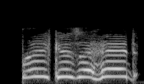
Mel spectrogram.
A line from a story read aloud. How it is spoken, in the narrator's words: roared the forecastle lookout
